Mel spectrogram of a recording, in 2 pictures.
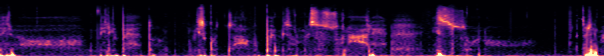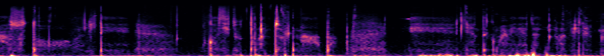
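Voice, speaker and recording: Whispering, a man speaks with long, frequent pauses. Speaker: vlogger. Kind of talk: casual vlog chat. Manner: intimate close-mic whisper. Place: home room. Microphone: lapel.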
